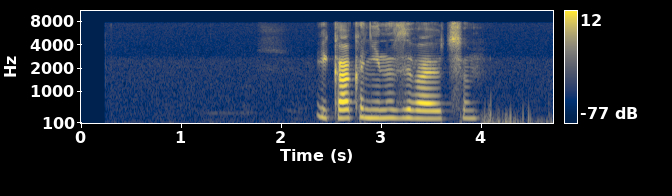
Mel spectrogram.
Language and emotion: Russian, neutral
